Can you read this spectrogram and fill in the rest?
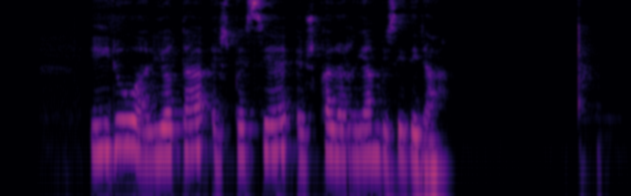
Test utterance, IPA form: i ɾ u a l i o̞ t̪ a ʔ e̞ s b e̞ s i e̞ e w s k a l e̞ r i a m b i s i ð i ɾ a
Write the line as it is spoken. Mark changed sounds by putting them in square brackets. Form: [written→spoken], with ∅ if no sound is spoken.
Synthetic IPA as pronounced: i ɾ u a l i o̞ t̪ a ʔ e̞ s [b→p] e̞ s i e̞ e w s k a l e̞ r i a m b i s i ð i ɾ a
